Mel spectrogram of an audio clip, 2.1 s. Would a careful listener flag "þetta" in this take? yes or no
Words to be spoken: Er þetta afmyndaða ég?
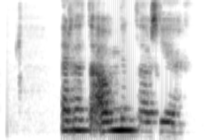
no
